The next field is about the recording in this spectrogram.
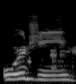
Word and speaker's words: Orji: Yvonne Orji, who plays, I think I'm pronouncing her last name wrong. It's O-R-J-I, Orji. I'm sorry. I don't want to say orgy, and it sounds like I'm saying orgy. It's O-R-J-I.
